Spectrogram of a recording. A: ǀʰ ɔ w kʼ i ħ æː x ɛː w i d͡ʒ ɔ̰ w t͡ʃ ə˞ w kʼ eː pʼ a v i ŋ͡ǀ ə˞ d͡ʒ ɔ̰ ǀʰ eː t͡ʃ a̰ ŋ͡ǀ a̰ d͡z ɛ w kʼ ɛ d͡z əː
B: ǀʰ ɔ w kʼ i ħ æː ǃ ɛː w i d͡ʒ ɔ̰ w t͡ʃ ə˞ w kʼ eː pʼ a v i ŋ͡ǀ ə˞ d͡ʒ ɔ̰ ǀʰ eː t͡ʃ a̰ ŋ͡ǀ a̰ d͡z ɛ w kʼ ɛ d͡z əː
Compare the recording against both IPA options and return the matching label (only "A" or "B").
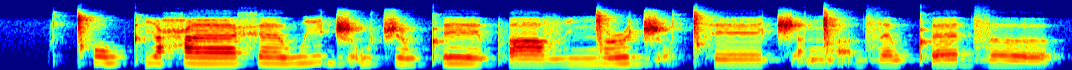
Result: A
